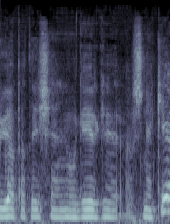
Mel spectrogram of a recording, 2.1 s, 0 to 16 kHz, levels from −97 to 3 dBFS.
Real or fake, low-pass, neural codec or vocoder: fake; 14.4 kHz; vocoder, 44.1 kHz, 128 mel bands, Pupu-Vocoder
